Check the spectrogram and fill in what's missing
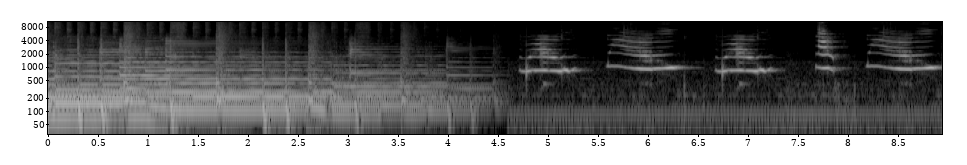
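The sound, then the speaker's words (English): A short burst of music fades out, then a cat meows about five times in quick succession, loud, each cry rising and falling in pitch with brief pauses between. “Gumby Cat Productions. Podcasts for podcast people. Meow. Meow.”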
